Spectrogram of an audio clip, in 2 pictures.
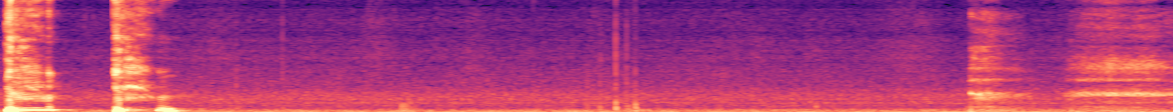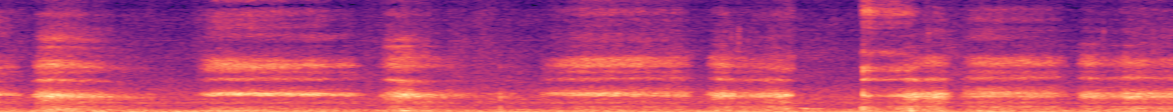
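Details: An adult who has been coughing for five days, enough to be sent home from the office, gives a short cluster of two or three forceful coughs, then quieter breathing.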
